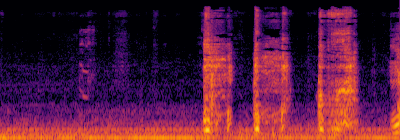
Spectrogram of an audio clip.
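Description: An elderly woman coughing several times in quick succession from about two seconds in, wearing a face mask, over the steady low hum of a car cabin.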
